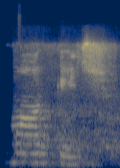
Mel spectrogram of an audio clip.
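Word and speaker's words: mortgage: amount தான் அது அடமானம் அருமையான வார்த்தை அடமானம் right மார்கேஜ் மார்கேஜ் Christmas Christmas இதுலயும் அந்த டீய வந்து கிறிஸ்மஸ்னு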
